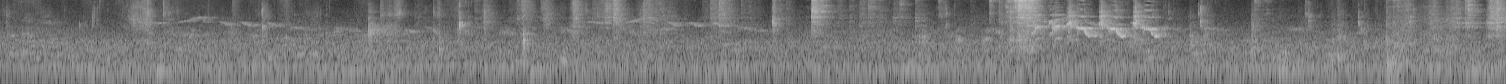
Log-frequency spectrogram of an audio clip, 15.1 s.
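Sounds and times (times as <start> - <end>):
bird chirping: 10.3 - 11.7.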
